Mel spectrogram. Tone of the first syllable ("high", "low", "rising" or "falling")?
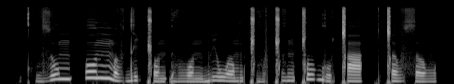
low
